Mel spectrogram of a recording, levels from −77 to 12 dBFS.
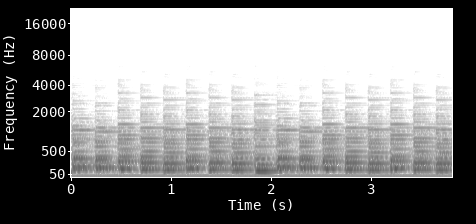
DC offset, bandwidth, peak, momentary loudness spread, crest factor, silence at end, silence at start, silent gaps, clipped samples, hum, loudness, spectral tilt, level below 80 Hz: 0.6%; 5.8 kHz; -16 dBFS; 1 LU; 12 dB; 0 s; 0 s; none; under 0.1%; none; -29 LUFS; -10.5 dB/octave; -60 dBFS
